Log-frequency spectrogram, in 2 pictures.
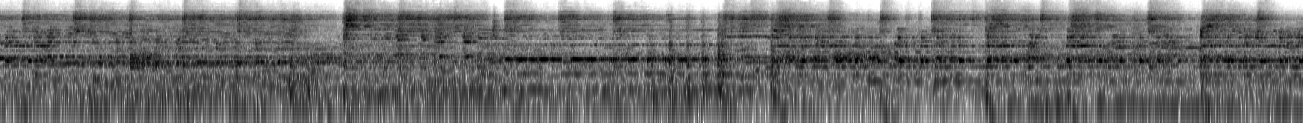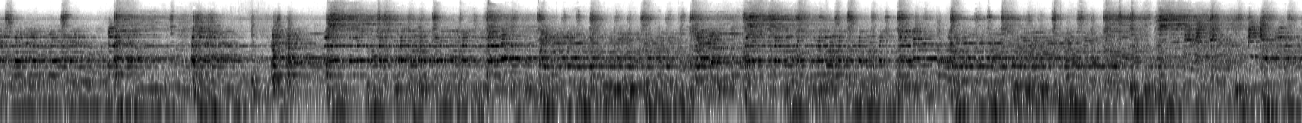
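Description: Steel orchestra playing live: many steelpans ringing out a melody and chords, with drums keeping a steady beat underneath.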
